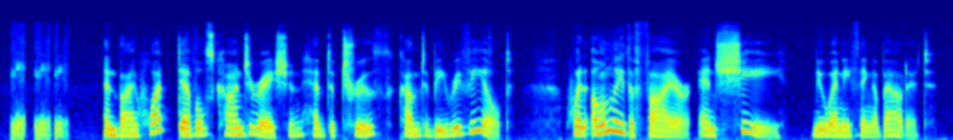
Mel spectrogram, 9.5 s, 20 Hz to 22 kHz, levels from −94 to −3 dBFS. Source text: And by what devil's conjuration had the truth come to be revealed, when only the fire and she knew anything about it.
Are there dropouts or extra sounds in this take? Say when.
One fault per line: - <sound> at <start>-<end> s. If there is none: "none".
- laugh at 0.1-0.7 s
